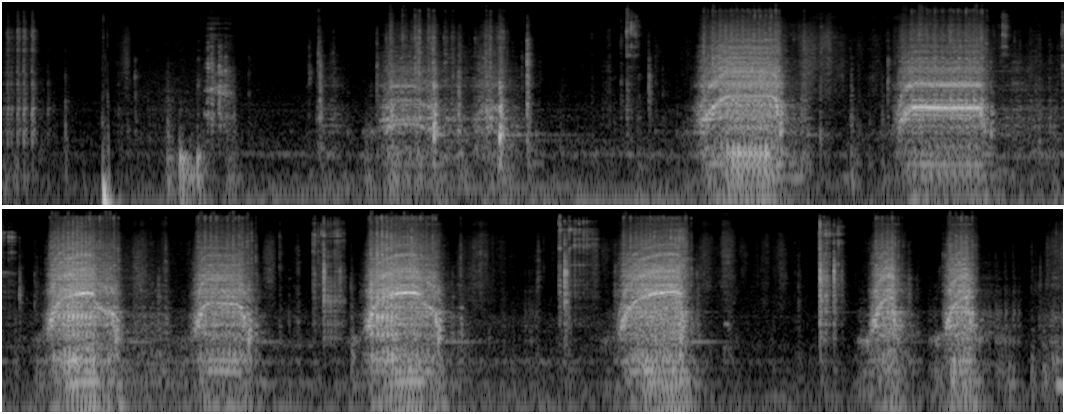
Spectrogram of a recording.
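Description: A sewing machine stitches across the lining of a crossbody bag in repeated loud, whirring bursts of a few seconds each, separated by brief pauses and small handling clicks.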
